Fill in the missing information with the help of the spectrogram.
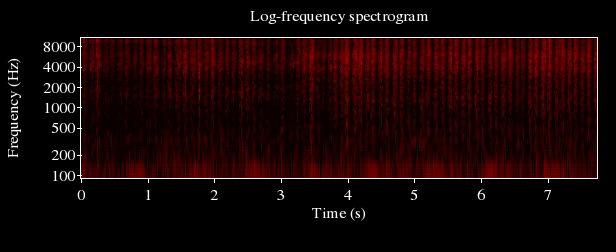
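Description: Fingers rub and scratch a small red Pringles tube, a hollow composite cardboard can with foil lining, held in one hand close to the mic. Quick, steady strokes make a bright, hissy scratching that keeps going for the whole clip, growing slightly louder toward the end.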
